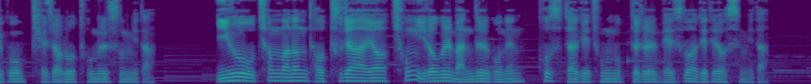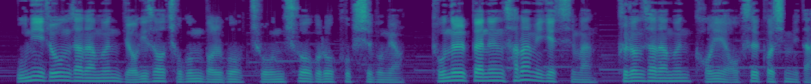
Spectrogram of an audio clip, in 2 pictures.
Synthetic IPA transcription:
eɡoke̞d͡ʑʌɾotonɯɭs͈umɲida | ihuot͡ɕʰʌnmanʌntʌtʰud͡ʑaɦajʌt͡ɕʰoŋiɾʌɡɯɭmandɯɭɡonɯnkʰos͈ʰɯ̥d͡ʑaɡet͡ɕoŋmop̚t͈ɯɾɯɭne̞sʰoɦaɡe̞dwe̞ʌs͈ɯmɲida | uɲid͡ʑoɯns̬ʰaɾamɯnjʌɡis̬ʰʌt͡ɕoɡɯmbʌɭɡot͡ɕoɯnt͡ɕʰuʌɡɯɾokop̚ɕ͈ibomjʌ | tonɯɭp͈e̞nɯnsʰaɾamiɡe̞t̚t͡ɕ͈iman | kɯɾʌns̬ʰaɾamɯnkʌiʌk̚s͈ɯɭk͈ʌɕʰimɲida

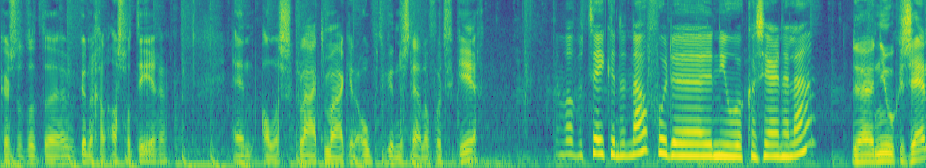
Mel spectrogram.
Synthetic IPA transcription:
kəsdɑtətəkɵnənχaːnʔɑ̰sfɑlˠtɪ̰ːɾəʔɛnʔɑləsklaːɹtəmaːkəɛnowpəntəkɵnənstɛlənvʊːɹətfəkɪːɹ | ɛnʋɑd̚bətejkəndətnawvʊːɹdəniwəkazɛɹnəlaːndəniwəkazɛɹ

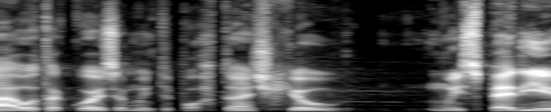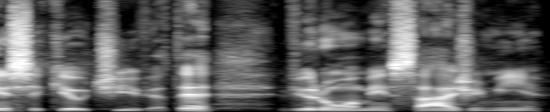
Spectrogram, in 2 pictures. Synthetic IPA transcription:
aowt̪ɾɐkojzɐɛmũj̃t̪ĩpoɾt̪ɐ̃t͡ʃɪ̥kɪew | ũmɐispeɾiẽsiɐkɪewt͡ʃivɪat̪ɛviɾoũmɐmẽsaʒẽj̃mĩɲɐ

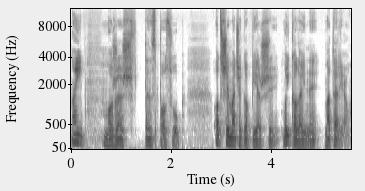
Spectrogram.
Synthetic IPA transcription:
nɔimɔʐɛʂft̪ɛnspɔsupɔtʂɘmat͡ɕjakɔpʲjɛɾfʂɘ̰mujkɔlɛjnɘmat̪ɛɾʲja̰w

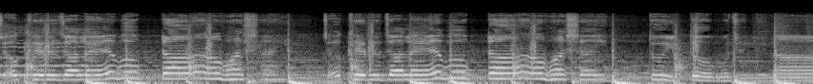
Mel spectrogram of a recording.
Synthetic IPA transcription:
t͡ɕokʰeɾd͡ʑɔlebukʈabʱaʃajt͡ɕokʰeɾd͡ʑɔlebub̚ʈabʱaʃajt̪ujt̪obud͡ʑʱlina

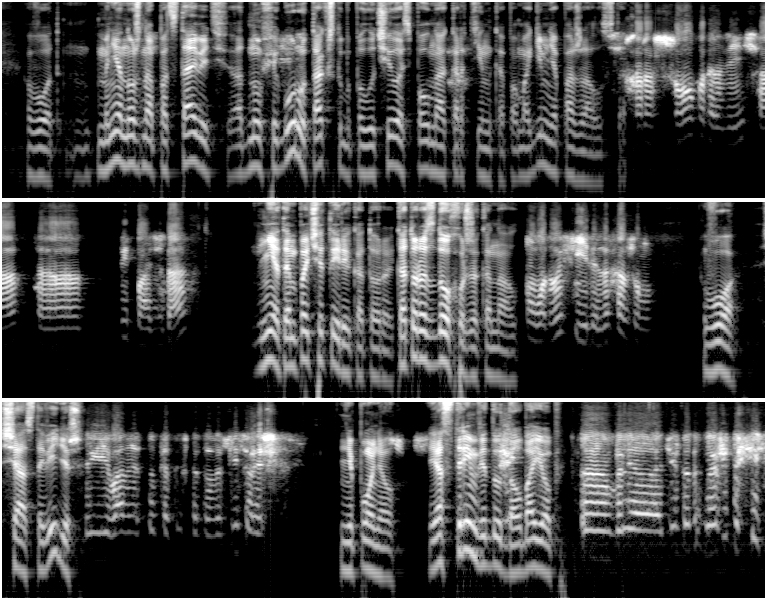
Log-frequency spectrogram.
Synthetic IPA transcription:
vo̞t̪mnʲe̞nuʐnəpɐt̪st̪avʲɪtʲɐd̪nufʲɪɡuɾʊt̪akʂt̪o̞bɨpəlˠʊt͡ɕilˠəsʲpo̞lˠnəjəkɐrtʲinkəpəmɐɡʲimnʲepɐʐɑlˠʊst̪ə̰xəɾɐʂopəd̪ɐvʲeɕɐt̪ | t̪ɨpad͡ʒd̪a | nʲe̞t̪ɛmpɛt͡ɕɪt̪ɨɾʲɪkɐt̪o̞ɾɨjkɐt̪o̞ɾɨjzd̪o̞xʊʐɛkɐnalˠvot̪vɨfʲiɾʲɪzəxɐʐu | vo̞ɕːast̪ɨvʲidʲɪʂt̪ɨɪvanʲɪst̪olʲkɐt̪ɨʂt̪ot̪əzɐpʲisɨvəjɪʂ | nʲɪpo̞nʲɪlˠjast̪ɾʲimvʲɪd̪ud̪əlˠbɐjopəbɨlʲat͡ɕist̪ət̪ɐkojʂʲɪt̪ɨ

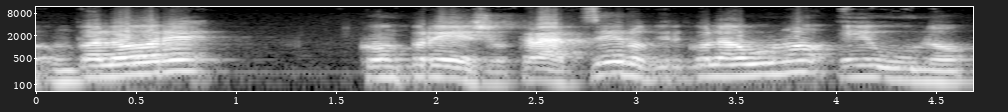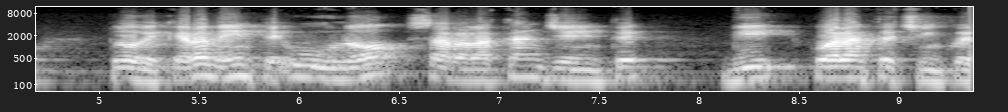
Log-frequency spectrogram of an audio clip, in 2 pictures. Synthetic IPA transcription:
uɱvaloːɾe | kompɾeːzot̪ɾad̪zɛːɾovirɡolauːnoʔeuːno | d̪̥oːvekjaɾament̪euːnosaɾalat̪and͡ʒɛnt̪e | d̪ikwaɾant̪at͡ʃiŋkwe

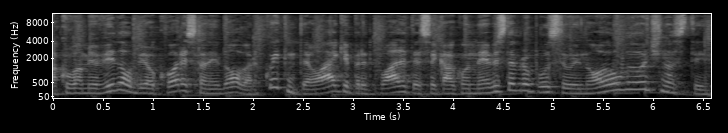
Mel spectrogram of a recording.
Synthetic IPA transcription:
akoʋamjeʋid̪eobio̞kʰo̞ɾist̪anid̪o̞baɾkliknit̪elˠajkepɾed̪plˠat̪it̪esekako̞nebist̪epɾo̞pust̪ilino̞ʋeubud̪uːt͡ɕnost̪i

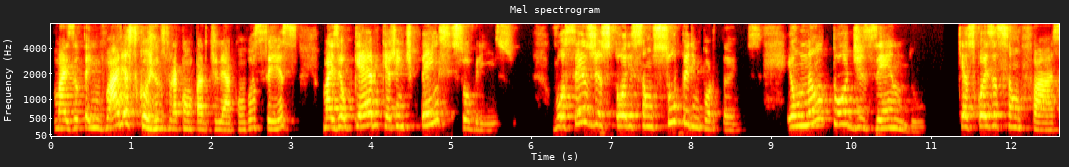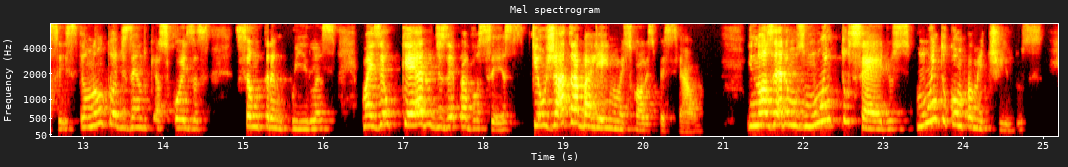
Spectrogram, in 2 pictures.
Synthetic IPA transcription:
mɐzewt̪ẽɲʊvaɾiɐskojzɐspɾɐkõmpaɾt͡ʃiʎaɾkõvoses | mɐzewkɛɾʊkɪaʒẽnt͡ʃɪ̥pẽsɪ̥sobɾɪisʊ̥ | vosezʒest̪oɾɪsːɐ̃w̃supeɾĩmpoɾt̪ɐ̃nt͡ʃɪ̥sewnɐ̃w̃t̪od͡ʒizẽnd̪ʊ | kɪɐskojzɐsːɐ̃w̃fasejsewnɐ̃w̃t̪od͡ʒizẽnd̪ʊkɪɐskojzɐsː | ɐ̃w̃t̪ɾɐ̃ŋkwilɐsmɐzewkɛɾʊd͡ʒizeɾpɾɐvoseskɪewʒat̪ɾabaʎejnũmɐiskɔlɐɪspesia̰w | ɪnɔzɛɾɐmʊzmũj̃t̪ʊsɛɾjʊsmũj̃t̪ʊkõpɾomet͡ʃid̪ʊs

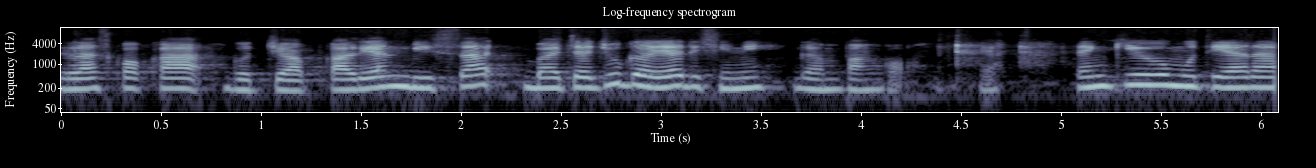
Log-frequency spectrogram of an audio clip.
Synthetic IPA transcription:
d͡ʒəlaskokaʔɡʊt̪̚d͡ʒawap̚kalianbisabat͡ʃad͡ʒuɡajadisiniɡampaŋkɔ̰ja | t̪ɛŋkjumut̪iaɾa

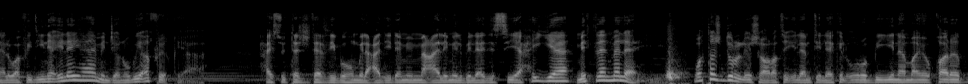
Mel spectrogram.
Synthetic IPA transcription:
alwaːfɪd̪iːnaʔɪlajhaːmɪnd͡ʒanuːbʔafɾḭːqja̰ː | ħajθʊt̪ad͡ʒt̪aðɪbʊhʊmalʕa̰d̪iːd̪amɪnma̰ʕaːlɪmalbɪlaːd̪asːɪjaːħɪjːamɪθlalmala̰ːhḭːwat̪aʃd̪ʊɾalʔɪʃɑːɾˤɑʔɪlaːmt̪ɪlaːkalʔʊɾʊbːɪjːiːnamaːjʊqɑːɾɨd̪ˤ

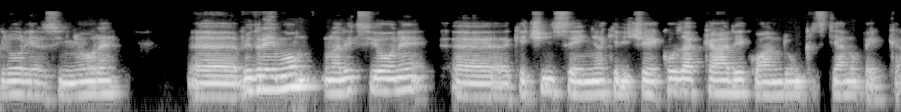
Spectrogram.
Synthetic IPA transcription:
ɡlɔːɾjaːlsiɲːoːɾe | ved̪ɾeːmounalet̪sːjoːne | k̟et͡ʃːiːnseɲːak̟ed̪iːt͡ʃekɔːzaːkːaːd̪ekwand̪ouŋkɾist̪jaːnopɛkːa

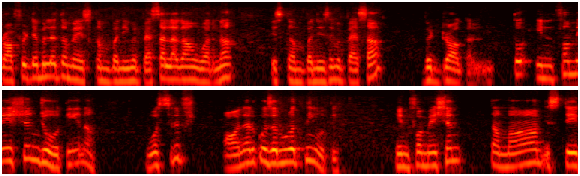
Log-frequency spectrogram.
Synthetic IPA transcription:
pɾɔːfɪʈ̬eːbəlɦɛt̪̬omɛ̃ɪskɐ̃mp̬ənimẽpɛːsalɐɡaːɦũʋɐɾna | ɪskɐ̃mpənis̬emɛ̃pɛːsa | ʋɪɖɾɔːkɐ̰ɾlṵ̃ːt̪oɪnfɔɾmeːʃənd͡ʒoːɦoːt̪iɦɛnaː | ʋosɪɾf | ɔːnəɾkozɐɾuːɾət̪nɐɦĩɦoːt̪i | ɪnfɔːɾmeːʃən | t̪ɐmaːmɪsʈeː

